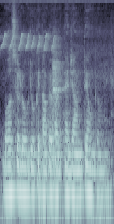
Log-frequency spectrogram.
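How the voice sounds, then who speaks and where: A man's voice: on the low side, monotone, rapid-fire, background noise. A young man from Haryana, India, recalling in a casual, reflective way how a writer shaped his life, with small laughs and restarts. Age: young adult. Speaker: guest reader sharing a personal story. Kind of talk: casual personal storytelling.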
